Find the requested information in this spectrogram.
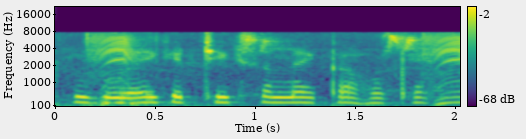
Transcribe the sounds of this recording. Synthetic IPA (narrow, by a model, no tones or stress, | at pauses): biaːikeʈʰiːksəməjkaɦoke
